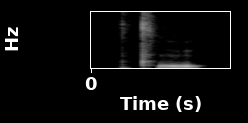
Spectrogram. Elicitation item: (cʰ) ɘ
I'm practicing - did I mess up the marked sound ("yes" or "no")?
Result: yes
